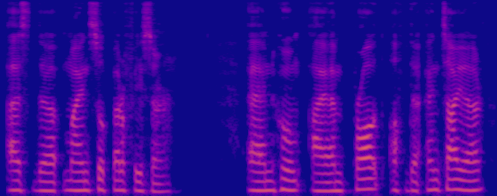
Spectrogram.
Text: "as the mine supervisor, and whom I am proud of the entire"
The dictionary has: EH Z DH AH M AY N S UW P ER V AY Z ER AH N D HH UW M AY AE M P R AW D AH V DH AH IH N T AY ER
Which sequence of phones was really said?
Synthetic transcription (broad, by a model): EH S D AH M AY N S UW P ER F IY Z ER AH N HH UW M AY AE M P R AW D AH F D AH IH N T AY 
